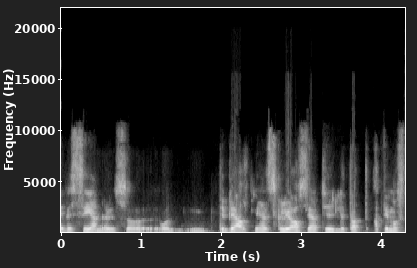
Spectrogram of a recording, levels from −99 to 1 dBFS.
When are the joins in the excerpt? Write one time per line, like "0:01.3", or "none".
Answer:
0:01.2

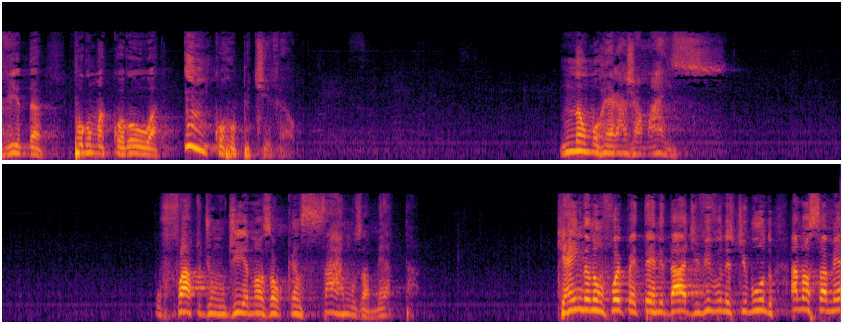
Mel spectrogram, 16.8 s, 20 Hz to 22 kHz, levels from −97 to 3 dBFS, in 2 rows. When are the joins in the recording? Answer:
0:13.8

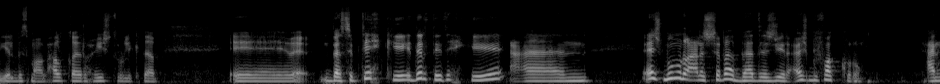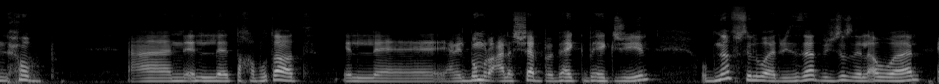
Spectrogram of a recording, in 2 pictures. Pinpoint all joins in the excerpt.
none

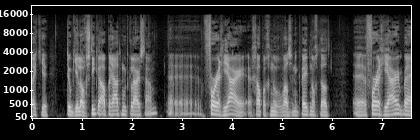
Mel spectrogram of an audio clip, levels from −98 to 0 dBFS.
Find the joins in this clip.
0:05.2

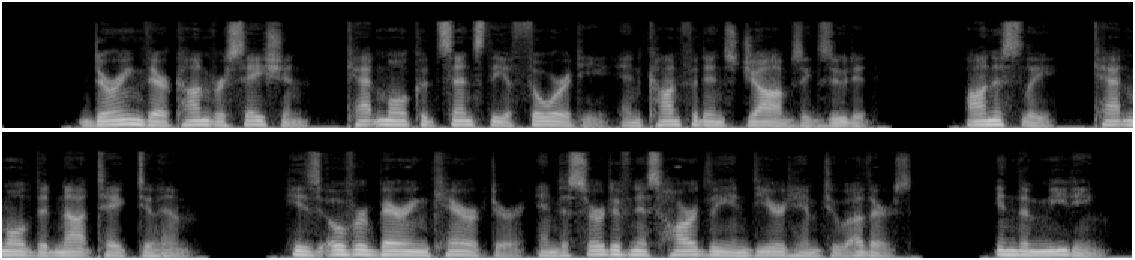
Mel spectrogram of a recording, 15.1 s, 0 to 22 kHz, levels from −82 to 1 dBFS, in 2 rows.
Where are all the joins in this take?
0:14.1

